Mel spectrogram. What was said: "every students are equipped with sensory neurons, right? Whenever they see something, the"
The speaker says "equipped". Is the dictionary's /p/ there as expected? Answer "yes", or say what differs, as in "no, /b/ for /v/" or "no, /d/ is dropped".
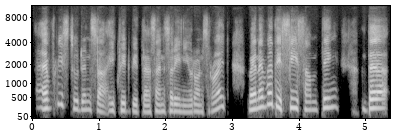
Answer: no, /p/ is dropped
